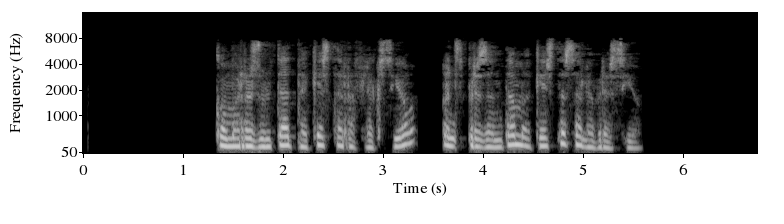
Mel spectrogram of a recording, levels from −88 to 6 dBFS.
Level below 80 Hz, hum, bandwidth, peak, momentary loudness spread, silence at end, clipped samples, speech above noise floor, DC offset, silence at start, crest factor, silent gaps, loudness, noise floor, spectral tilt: -62 dBFS; none; 8.2 kHz; -6 dBFS; 9 LU; 1.15 s; under 0.1%; over 69 dB; under 0.1%; 1.35 s; 18 dB; 3.35-3.58 s; -22 LUFS; under -90 dBFS; -5 dB/octave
